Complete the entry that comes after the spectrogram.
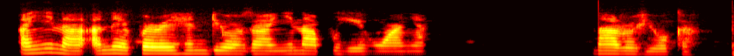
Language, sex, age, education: Igbo, female, 15-29, tertiary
